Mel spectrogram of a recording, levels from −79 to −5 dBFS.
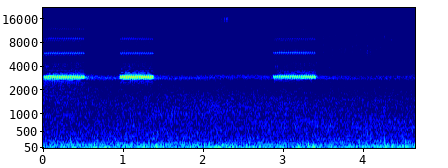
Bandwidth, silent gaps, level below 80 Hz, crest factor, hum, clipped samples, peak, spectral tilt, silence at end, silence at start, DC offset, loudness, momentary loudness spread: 16 kHz; none; -56 dBFS; 18 dB; none; under 0.1%; -26 dBFS; -1.5 dB/octave; 0 s; 0 s; under 0.1%; -37 LUFS; 22 LU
